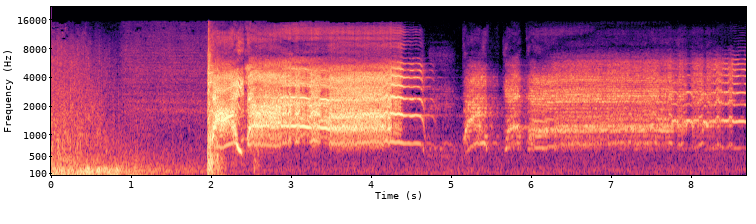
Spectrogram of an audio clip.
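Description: Anime soundtrack dialogue at low level. A character yells "Reiner!" in one long, strained shout starting about two seconds in, and near the end comes a quieter call of "Help us!".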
